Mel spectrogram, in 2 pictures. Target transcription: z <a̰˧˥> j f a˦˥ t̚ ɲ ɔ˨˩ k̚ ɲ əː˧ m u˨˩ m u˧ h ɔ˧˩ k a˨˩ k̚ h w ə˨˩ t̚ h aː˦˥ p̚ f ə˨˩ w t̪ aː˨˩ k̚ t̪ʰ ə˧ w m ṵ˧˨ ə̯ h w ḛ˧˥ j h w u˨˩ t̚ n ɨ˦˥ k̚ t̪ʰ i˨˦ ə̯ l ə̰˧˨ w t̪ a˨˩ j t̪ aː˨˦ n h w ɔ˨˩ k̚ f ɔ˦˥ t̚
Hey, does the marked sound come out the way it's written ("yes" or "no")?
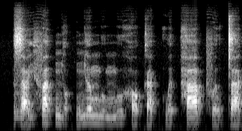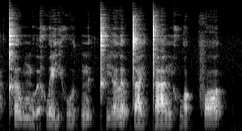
yes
